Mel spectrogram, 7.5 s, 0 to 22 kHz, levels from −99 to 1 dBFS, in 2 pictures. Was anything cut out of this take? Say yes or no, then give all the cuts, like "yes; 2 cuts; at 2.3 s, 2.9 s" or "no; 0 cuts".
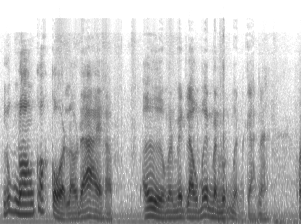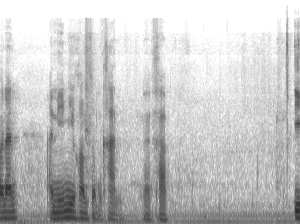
yes; 1 cut; at 3.2 s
